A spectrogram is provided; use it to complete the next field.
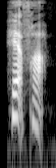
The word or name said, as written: herfra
